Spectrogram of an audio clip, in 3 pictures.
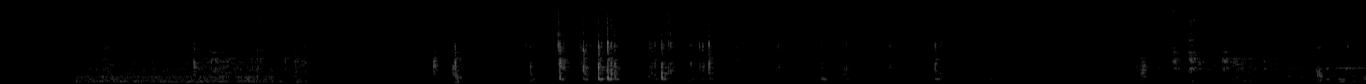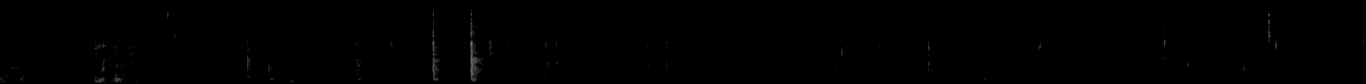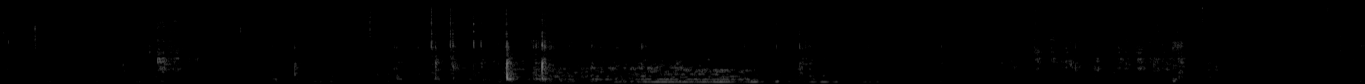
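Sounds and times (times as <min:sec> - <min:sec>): crunching hard candies: 0:05.3 - 0:10.0.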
